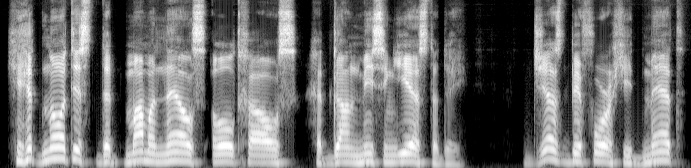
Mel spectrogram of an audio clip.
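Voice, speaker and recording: A man's voice: on the high side, takes it slowly, dry recording, studio quality. A man reading a science fiction story as a scripted audiobook narration. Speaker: author narrating own story.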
